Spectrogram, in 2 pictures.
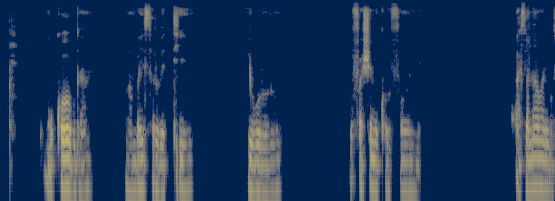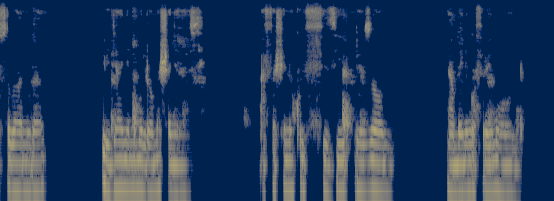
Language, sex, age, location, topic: Kinyarwanda, male, 25-35, Musanze, education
